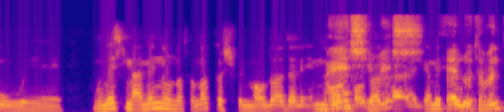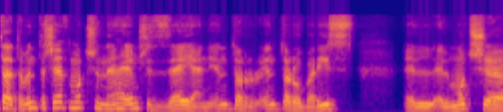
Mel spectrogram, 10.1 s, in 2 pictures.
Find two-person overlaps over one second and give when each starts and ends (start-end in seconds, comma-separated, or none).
3.1-4.7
